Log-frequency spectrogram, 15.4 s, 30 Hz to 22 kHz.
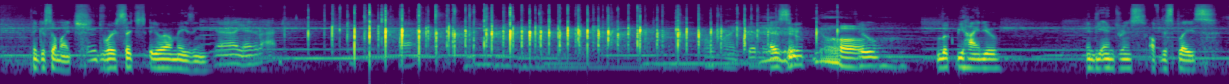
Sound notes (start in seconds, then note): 3.4 clapping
